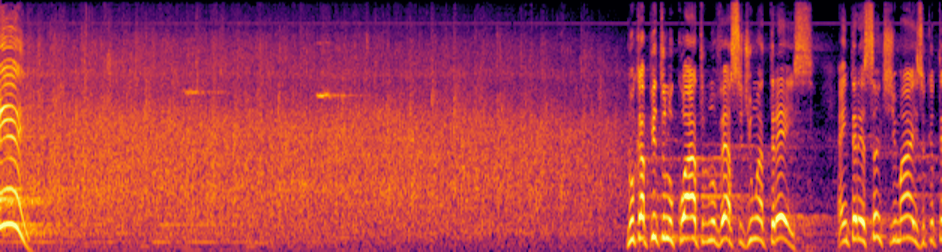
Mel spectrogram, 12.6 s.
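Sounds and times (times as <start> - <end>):
audience applause: 0.0 - 8.4
speech: 8.4 - 12.5.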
